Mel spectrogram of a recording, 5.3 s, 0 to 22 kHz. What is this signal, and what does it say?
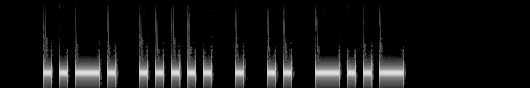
Morse code, heard as a keyed tone, about 15 wpm, 700 Hz. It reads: F5EIX
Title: DXCC-100 Call Signs - 5 Characters - Repeated 2x - 15wpm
